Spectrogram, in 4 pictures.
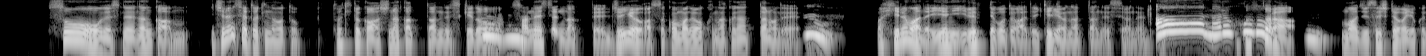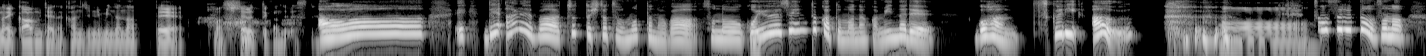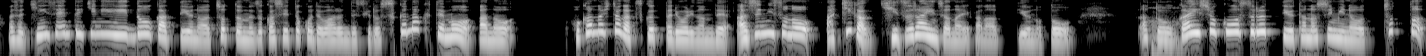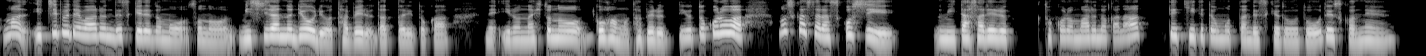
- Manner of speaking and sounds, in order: laugh; other noise
- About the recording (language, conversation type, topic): Japanese, advice, 節約しすぎて生活の楽しみが減ってしまったのはなぜですか？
